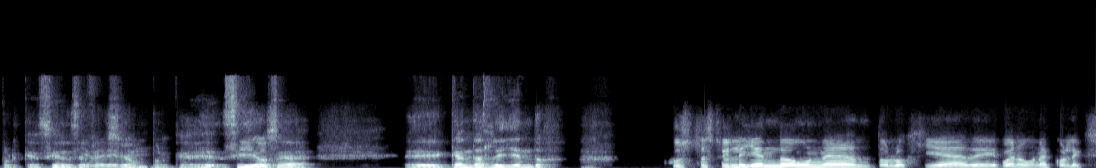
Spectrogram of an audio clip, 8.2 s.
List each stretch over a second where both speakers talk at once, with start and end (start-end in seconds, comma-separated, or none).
none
